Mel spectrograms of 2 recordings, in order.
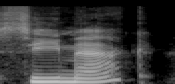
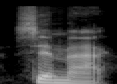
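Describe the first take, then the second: First: The first syllable has a long 'ee' vowel. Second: The first syllable has a short 'i' vowel. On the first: "they say C as in S-E-A" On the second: "or is it Sim, S-I-M-Ac"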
